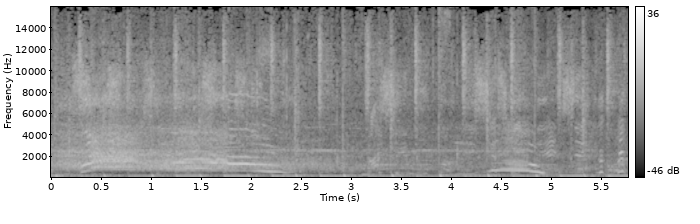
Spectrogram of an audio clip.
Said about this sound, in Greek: Στο Fan Club μου ένα χειροκρότημα. Σας λατρεύω.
